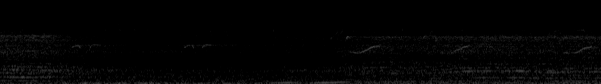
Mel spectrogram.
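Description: Near silence: faint outdoor ambience with a bird giving short rising chirps about once a second, five in all, over a faint steady low hum.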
